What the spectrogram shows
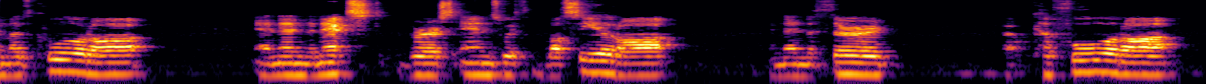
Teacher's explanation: it keeps shifting back and forth between ura and ira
